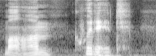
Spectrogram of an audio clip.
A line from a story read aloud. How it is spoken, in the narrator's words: said Corwin under his breath, reddening a little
